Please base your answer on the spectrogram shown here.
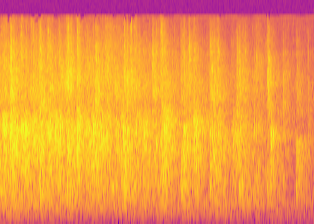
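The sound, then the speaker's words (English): Warm applause welcomes a speaker to the front of a church service. Steady, fairly quiet clapping from a crowd runs throughout and thins slightly toward the end. “Och I det du sätter dig ned så ska vi bara ge Joyce Wilkinson en varm och god applaus.”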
